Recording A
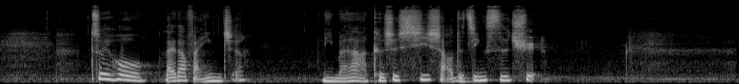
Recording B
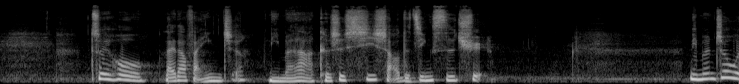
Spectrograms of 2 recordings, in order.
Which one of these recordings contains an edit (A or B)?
B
